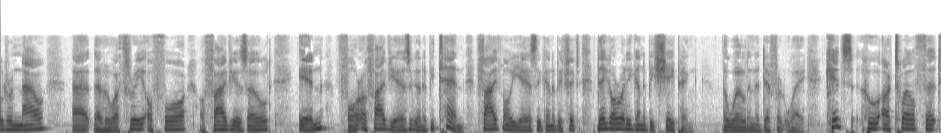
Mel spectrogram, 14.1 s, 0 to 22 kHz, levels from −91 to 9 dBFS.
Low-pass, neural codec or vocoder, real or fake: 7.2 kHz; none; real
